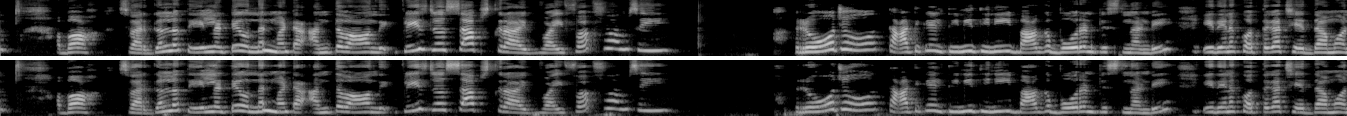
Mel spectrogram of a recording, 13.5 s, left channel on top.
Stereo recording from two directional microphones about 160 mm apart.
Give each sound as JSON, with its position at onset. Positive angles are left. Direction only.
{"t": 0.1, "sound": "a woman's voice", "side_deg": 0}
{"t": 7.8, "sound": "a woman's voice", "side_deg": 30}
{"t": 8.4, "sound": "a woman's voice", "side_deg": 10}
